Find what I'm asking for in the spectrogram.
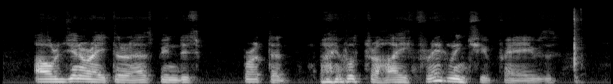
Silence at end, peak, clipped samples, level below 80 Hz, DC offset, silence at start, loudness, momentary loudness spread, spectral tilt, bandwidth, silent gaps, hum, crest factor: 0.3 s; 0 dBFS; under 0.1%; -52 dBFS; under 0.1%; 0.35 s; -19 LUFS; 13 LU; -8 dB/octave; 13.5 kHz; none; none; 18 dB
